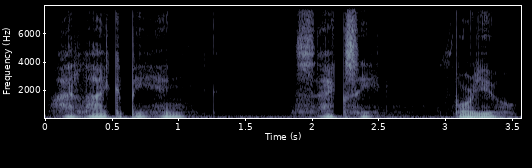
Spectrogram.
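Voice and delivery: hushed unvoiced whisper; whispered repeat. Girlfriend echoing his line in a whisper. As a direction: breathe the words back to him.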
